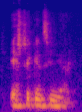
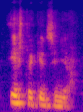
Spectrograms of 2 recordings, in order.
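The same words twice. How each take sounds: First: "Esto hay que enseñar" repetido mucho más suave; repetido en voz baja. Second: Said in the usual way. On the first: Shown as a demonstration. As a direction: baja la voz para recalcarlo. (eco suave y bajo)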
